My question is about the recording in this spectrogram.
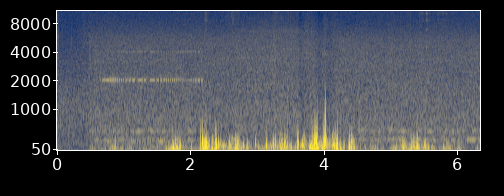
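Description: Hand digger cutting and prying through grass turf and soil, an irregular run of dull thumps and scrapes with a few sharper knocks. Near the start comes a steady high electronic beep lasting about a second and a half.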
